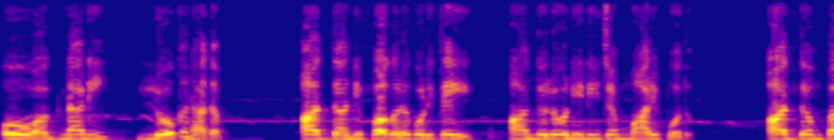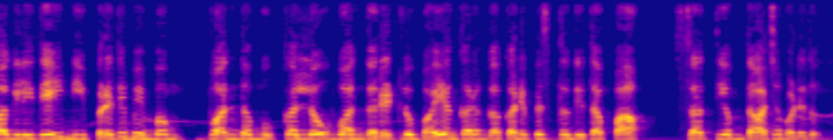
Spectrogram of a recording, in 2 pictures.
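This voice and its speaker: A woman's voice: mid-range voice, steady tone, normal speed, close to an everyday voice. Lady doing a holy magic mirror voice, grave n scolding, fairy tale style, music behind. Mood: stern warning. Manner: grave, admonishing. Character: solemn divine voice of a magic truth mirror.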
